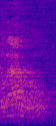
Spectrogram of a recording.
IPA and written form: ˈlæt̬ərəl (lateral)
